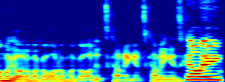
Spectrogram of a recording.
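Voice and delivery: low, nervous, jittery, on-edge panic, repeated. Retelling a man reacting to a girl walking past, acting out someone on edge. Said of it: "he is so on edge".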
